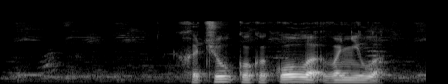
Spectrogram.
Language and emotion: Russian, neutral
